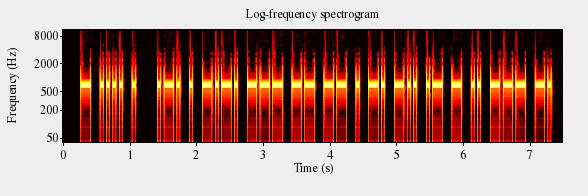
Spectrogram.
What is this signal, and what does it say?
Morse code, heard as a keyed tone, about 25 wpm, 700 Hz. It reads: THE RECOMMENDATION
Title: Sentences from Top 1400 Words 25wpm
